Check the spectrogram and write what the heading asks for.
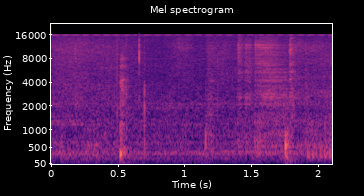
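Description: A few faint, sharp clicks and a light rustle over quiet room tone.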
